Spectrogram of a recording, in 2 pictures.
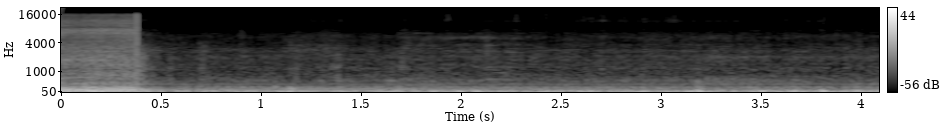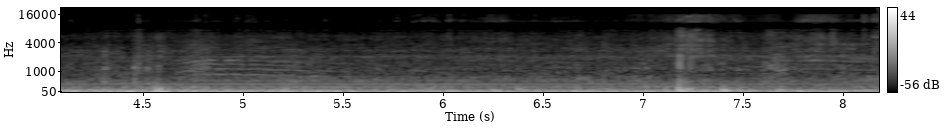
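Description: A loud rushing noise cuts off suddenly just after the start, leaving the steady low hum of an idling car engine. A faint sharp bang from distant fireworks comes near the end.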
